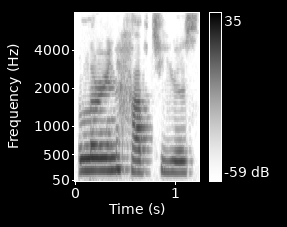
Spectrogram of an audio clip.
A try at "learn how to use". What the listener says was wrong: Learn have to use. There is just that slight v in there. So, do be careful with that because everything else in your pronunciation is perfect.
